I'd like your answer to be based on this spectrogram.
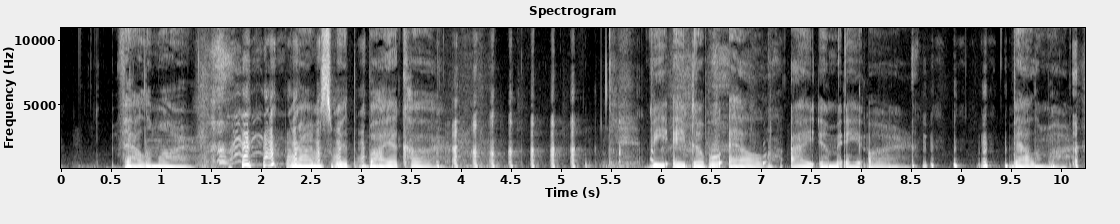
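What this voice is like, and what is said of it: Deep, low sultry radio voice. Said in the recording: “she has the best radio voice of all time... is your voice a little deeper today?... It's deeper today... that lower register... Sultry.”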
